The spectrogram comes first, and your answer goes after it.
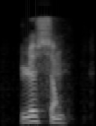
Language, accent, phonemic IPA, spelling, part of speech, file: French, France, /lə.sɔ̃/, leçons, noun, LL-Q150 (fra)-leçons.wav
- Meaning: plural of leçon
